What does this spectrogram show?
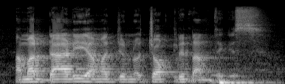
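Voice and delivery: ordinary talk, nothing marked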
